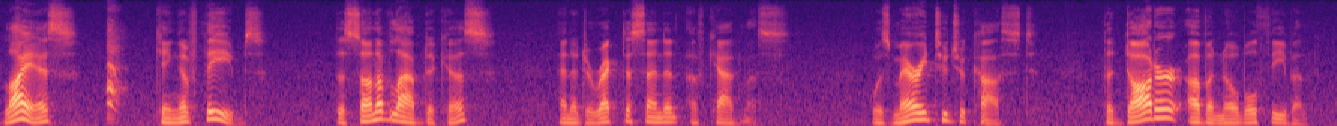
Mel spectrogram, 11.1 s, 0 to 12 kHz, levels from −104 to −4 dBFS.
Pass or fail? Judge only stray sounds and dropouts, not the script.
fail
